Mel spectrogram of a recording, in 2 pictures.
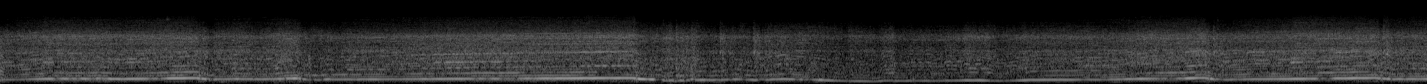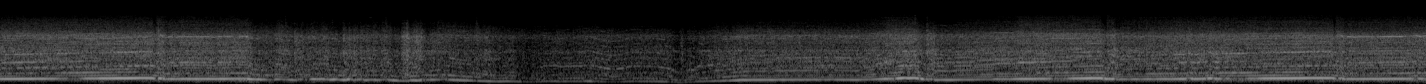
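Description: Citroën C2 Super 1600 rally car's engine heard from inside the cabin while driving hard. The revs repeatedly climb and drop back through gear changes, and they sag for a couple of seconds about twenty seconds in before building again.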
